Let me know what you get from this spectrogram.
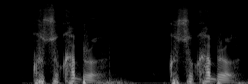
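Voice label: Hruso Aka; cactus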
